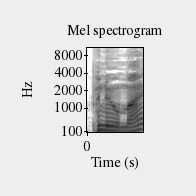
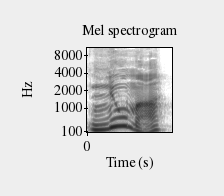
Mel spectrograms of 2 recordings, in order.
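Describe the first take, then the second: First: The initial p is sounded. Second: The initial p is silent.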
